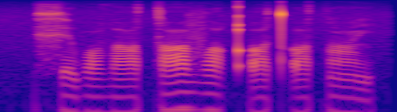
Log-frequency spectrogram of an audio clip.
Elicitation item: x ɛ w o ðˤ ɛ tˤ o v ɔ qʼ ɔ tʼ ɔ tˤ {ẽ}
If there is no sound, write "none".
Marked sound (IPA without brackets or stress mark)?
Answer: ẽ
